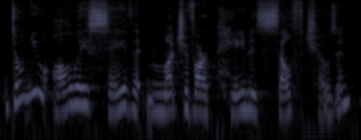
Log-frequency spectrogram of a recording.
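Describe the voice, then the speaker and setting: Young female game companion: mid-pitched, expressive, teasing and empathetic, always probing. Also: normal speed, slightly rough. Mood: curious, pensive. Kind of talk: video game voice acting.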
